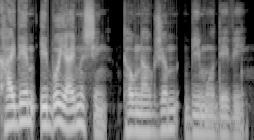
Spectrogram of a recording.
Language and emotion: Manipuri, neutral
